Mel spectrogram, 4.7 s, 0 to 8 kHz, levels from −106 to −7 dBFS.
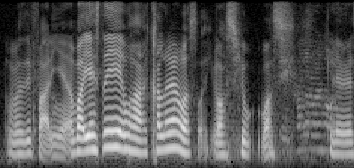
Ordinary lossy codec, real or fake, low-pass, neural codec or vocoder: none; real; none; none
